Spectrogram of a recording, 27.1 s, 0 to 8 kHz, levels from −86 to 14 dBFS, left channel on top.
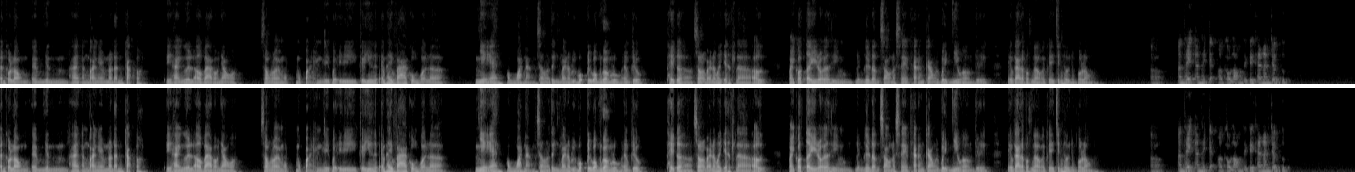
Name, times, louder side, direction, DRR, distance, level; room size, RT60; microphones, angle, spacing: voice 1, 0.0-2.9 3.3-4.7 5.2-8.9 9.5-12.8 13.3-15.3 15.8-19.7 20.2-22.0, right 4 dB, 80° right, 0.7 m, -29 dB
voice 2, 23.6-25.7, right 1 dB, 15° right, 1.3 m, -42 dB
18.5 x 10.5 x 4.9 m
head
